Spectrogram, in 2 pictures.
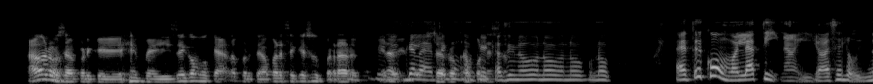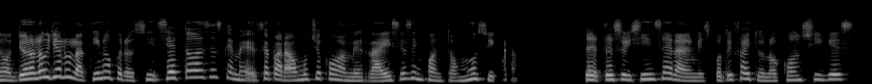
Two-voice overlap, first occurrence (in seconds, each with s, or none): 3.7 s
